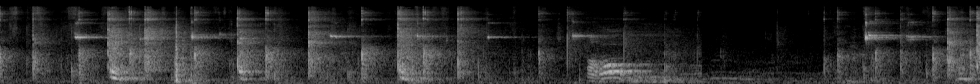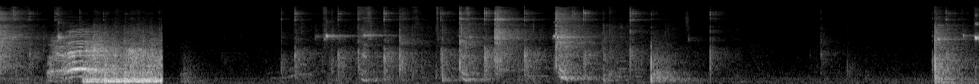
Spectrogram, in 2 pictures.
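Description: A table tennis ball clicks sharply back and forth off paddles and the table in an echoing hall.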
